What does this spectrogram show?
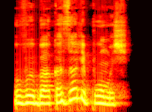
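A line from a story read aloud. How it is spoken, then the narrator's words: Cold. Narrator (Russian): холодно отметила Лика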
